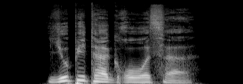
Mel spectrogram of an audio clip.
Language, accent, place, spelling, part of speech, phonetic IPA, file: German, Germany, Berlin, jupitergroße, adjective, [ˈjuːpitɐˌɡʁoːsə], De-jupitergroße.ogg
- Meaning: inflection of jupitergroß: 1. strong/mixed nominative/accusative feminine singular 2. strong nominative/accusative plural 3. weak nominative all-gender singular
